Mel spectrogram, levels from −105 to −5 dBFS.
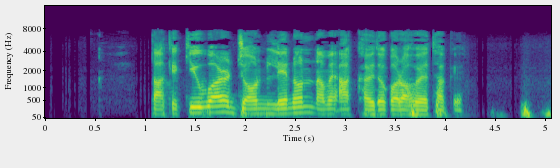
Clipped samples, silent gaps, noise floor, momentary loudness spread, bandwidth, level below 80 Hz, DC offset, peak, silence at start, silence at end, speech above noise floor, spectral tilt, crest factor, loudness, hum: under 0.1%; none; -54 dBFS; 14 LU; 8 kHz; -50 dBFS; under 0.1%; -2 dBFS; 1.05 s; 0 s; 37 dB; -4.5 dB/octave; 18 dB; -17 LUFS; none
